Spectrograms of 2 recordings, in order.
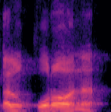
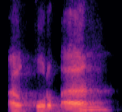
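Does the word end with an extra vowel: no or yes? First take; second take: yes; no. First: The word ends with an added a vowel. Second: The word ends on the final n sound. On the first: The speaker calls it right. "tapi Al-Qur'ana" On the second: The speaker calls it wrong. "bukan Al-Qur'an"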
